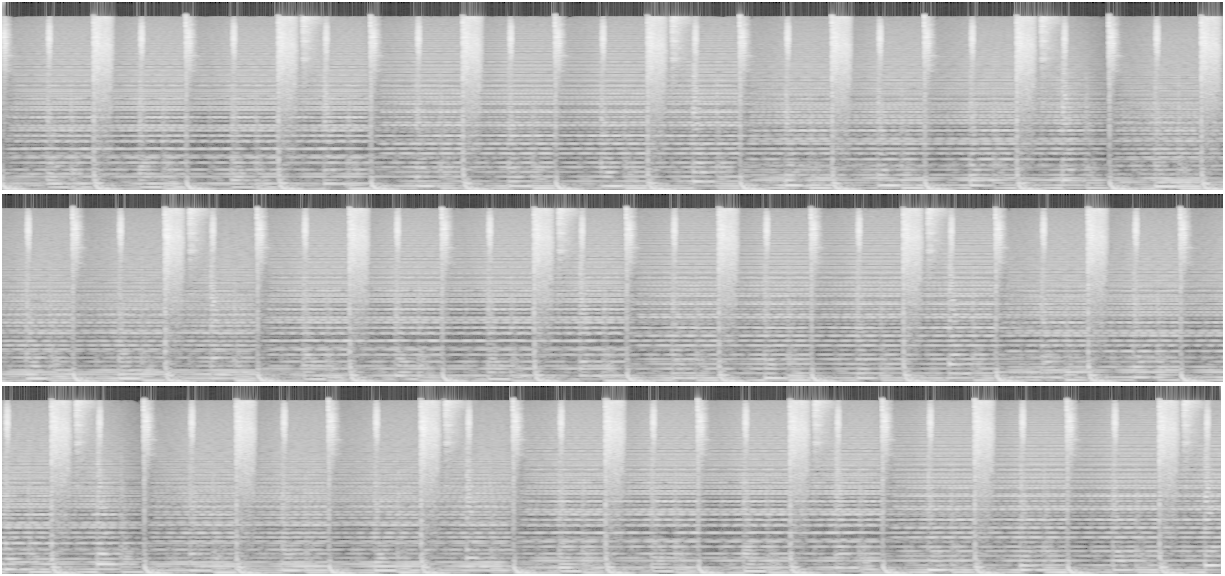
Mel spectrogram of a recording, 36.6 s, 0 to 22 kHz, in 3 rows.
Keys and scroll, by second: 14.4 space, 15.1 alt+space, 15.6 alt+space, 16.6 space, 19.8 alt+space, 20.6 alt+space, 24.6 alt+space, 25.5 alt+space, 26.4 alt+space, 29.6 alt+shift+space, 34.1 ctrl+z.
